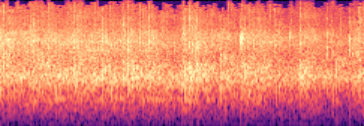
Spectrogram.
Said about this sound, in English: Let's give another round of applause for the youth, for those leaders,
